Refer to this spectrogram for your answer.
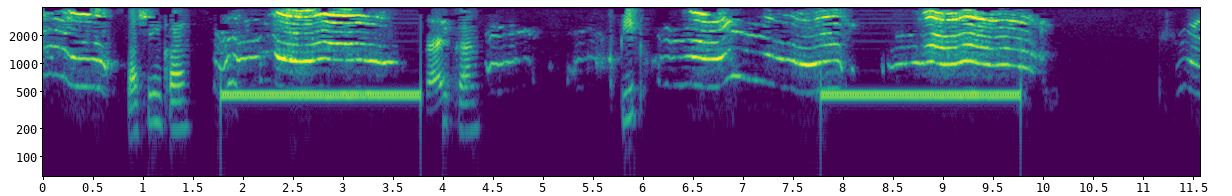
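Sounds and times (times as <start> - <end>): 
speech: 0.8 - 1.6, 4.0 - 4.5, 5.8 - 6.1
cat meowing: 2.3 - 3.8, 6.4 - 9.9.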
